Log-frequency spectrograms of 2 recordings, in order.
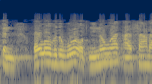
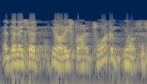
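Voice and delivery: ordinary delivery

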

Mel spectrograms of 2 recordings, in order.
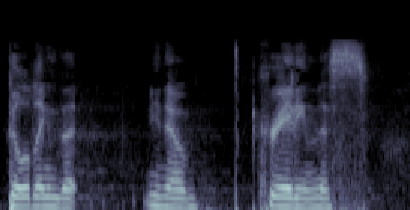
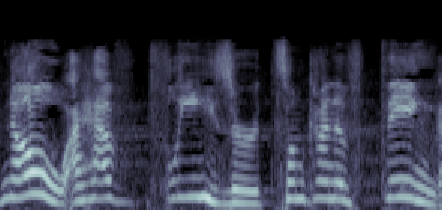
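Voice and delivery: mock protest; 9 semitones higher, 4 dB louder, slower than usual. Insisting to dermatologist.

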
